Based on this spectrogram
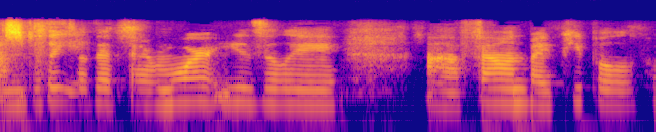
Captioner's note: voiceover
